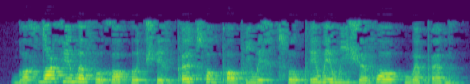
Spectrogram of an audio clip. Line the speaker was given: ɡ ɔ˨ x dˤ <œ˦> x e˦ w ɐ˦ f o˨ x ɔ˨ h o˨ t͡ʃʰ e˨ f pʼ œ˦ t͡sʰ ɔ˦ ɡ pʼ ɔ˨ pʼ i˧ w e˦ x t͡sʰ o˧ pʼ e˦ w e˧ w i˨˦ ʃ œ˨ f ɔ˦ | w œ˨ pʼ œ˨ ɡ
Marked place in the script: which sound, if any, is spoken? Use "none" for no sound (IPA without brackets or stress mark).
œ˦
